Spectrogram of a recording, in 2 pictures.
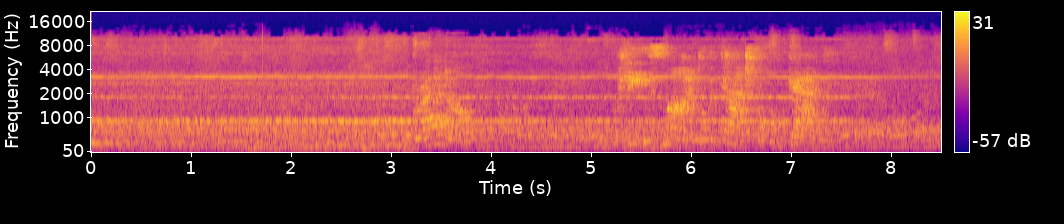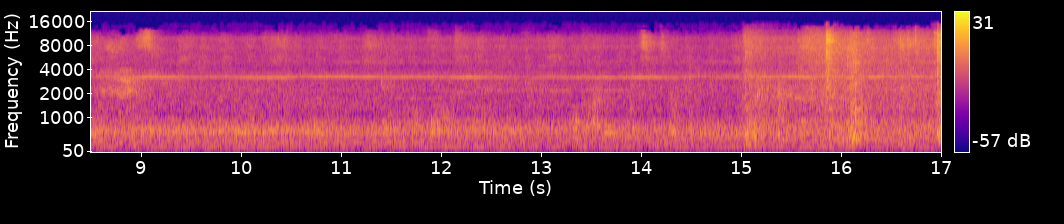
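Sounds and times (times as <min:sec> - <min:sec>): train rumble with high tone: 0:00.0 - 0:17.0.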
